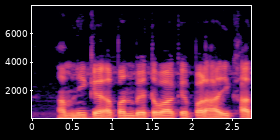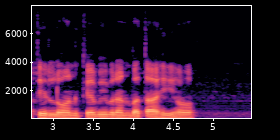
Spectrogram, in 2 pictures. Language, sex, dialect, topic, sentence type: Magahi, male, Southern, banking, question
